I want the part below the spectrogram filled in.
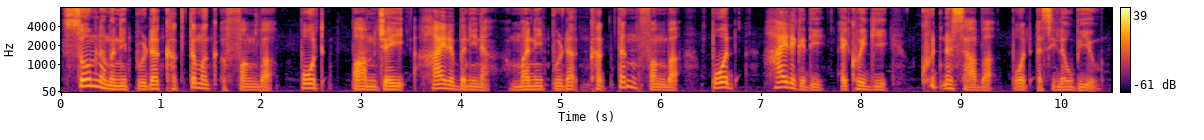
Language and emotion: Manipuri, neutral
